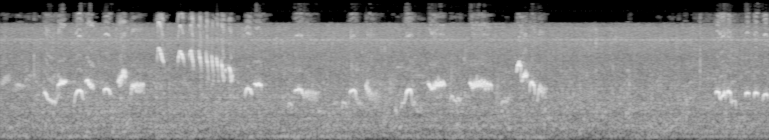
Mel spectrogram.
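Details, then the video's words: White-rumped shama giving scattered whistled phrases with a brief high descending trill, varied slurred notes and pauses, then a short closing burst, against a constant wash of water noise. "Suara KICAU MURAI BATU dengan Suara Air"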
